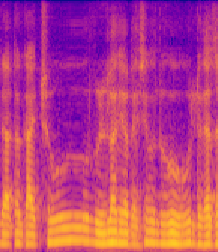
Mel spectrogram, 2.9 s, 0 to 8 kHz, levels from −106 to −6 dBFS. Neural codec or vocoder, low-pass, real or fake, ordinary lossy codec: codec, 16 kHz, 0.8 kbps, ZipCodec; none; fake; none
